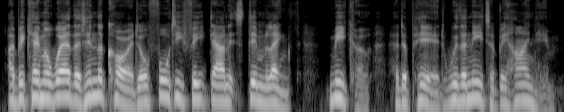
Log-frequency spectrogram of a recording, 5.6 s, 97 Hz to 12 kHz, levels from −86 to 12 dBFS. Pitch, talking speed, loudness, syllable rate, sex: 150 Hz, 215 wpm, -18 LUFS, 6.7 syllables/s, male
